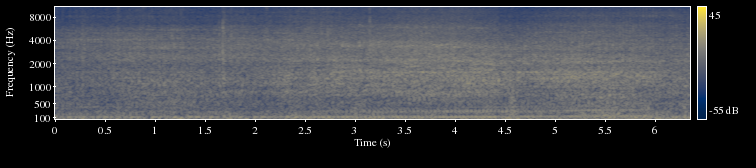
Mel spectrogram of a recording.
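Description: Steady low rumble of a moving road vehicle, engine and road noise, with a faint steady hum rising above it for a couple of seconds after the middle.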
